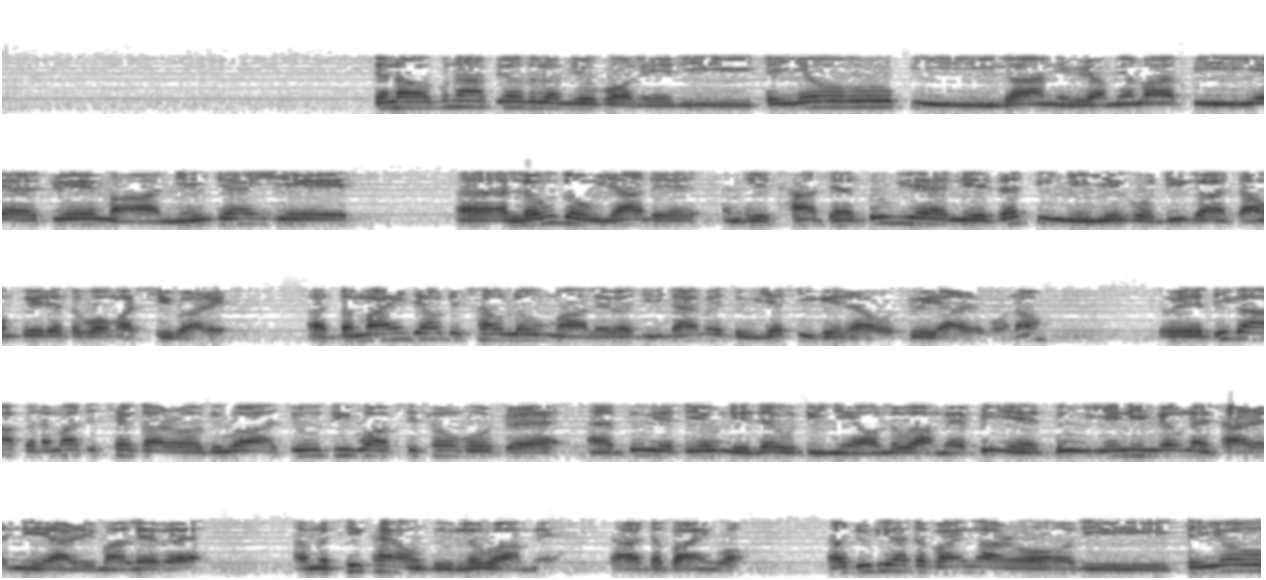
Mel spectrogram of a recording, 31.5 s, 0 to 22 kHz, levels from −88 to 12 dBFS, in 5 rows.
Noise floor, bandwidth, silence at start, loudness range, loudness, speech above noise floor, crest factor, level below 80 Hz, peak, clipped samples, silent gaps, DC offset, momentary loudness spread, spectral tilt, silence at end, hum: -51 dBFS; 3.9 kHz; 1.85 s; 2 LU; -18 LUFS; 33 dB; 18 dB; -68 dBFS; 0 dBFS; under 0.1%; none; under 0.1%; 5 LU; -1.5 dB/octave; 0 s; none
